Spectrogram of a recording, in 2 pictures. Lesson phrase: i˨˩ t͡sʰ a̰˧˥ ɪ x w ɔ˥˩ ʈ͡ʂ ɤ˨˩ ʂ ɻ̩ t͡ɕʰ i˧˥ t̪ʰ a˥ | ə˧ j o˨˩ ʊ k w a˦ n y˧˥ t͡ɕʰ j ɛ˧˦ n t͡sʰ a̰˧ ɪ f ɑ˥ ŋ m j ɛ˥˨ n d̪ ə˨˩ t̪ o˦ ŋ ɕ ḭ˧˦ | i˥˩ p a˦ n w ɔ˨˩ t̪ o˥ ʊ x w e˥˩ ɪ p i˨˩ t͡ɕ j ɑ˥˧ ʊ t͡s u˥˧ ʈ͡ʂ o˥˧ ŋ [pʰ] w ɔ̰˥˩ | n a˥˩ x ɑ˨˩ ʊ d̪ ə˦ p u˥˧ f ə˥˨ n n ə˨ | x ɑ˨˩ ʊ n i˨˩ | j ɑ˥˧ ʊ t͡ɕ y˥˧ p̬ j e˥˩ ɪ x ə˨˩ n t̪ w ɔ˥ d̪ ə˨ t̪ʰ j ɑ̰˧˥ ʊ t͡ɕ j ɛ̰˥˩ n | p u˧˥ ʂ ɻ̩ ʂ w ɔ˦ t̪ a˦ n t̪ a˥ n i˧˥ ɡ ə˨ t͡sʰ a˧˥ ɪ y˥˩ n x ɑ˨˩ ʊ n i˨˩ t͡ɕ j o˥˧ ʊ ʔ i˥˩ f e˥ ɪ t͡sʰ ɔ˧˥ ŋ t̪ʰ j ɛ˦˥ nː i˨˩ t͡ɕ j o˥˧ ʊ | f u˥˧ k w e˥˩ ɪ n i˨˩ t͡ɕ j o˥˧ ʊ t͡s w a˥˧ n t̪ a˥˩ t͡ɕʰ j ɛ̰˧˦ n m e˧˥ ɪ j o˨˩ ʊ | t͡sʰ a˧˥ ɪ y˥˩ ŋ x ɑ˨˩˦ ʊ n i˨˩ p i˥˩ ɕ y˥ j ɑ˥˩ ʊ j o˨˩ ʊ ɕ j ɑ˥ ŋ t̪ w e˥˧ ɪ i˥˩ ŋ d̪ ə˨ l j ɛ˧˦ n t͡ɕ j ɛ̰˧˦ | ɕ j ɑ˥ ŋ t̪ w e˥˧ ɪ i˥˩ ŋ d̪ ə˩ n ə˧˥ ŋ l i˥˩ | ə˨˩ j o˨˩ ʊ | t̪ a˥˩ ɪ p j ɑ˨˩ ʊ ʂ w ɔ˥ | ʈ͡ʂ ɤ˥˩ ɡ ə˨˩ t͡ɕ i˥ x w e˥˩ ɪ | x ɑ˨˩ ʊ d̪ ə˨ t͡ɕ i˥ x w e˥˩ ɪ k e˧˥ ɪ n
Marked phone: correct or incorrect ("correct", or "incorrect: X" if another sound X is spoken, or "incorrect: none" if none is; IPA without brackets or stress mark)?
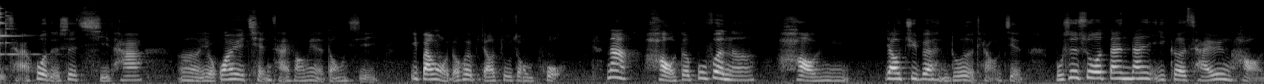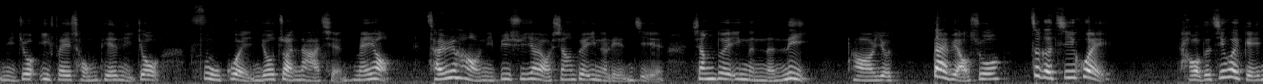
correct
